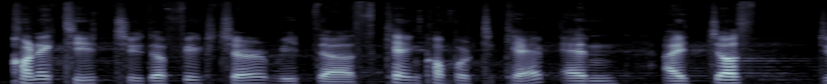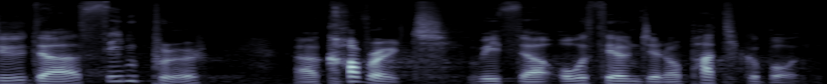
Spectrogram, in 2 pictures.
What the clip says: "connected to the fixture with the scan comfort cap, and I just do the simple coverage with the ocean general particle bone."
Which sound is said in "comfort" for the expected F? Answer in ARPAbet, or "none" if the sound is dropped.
P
